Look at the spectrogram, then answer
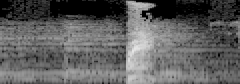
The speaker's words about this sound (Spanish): Digo, la del pato, el pato, eso.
